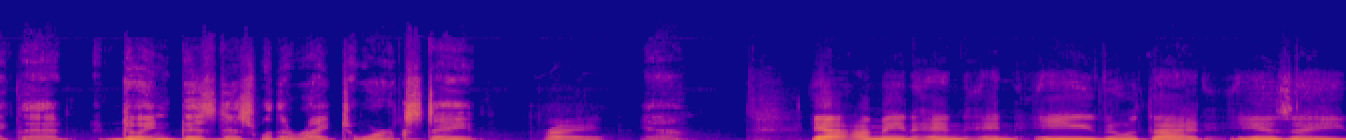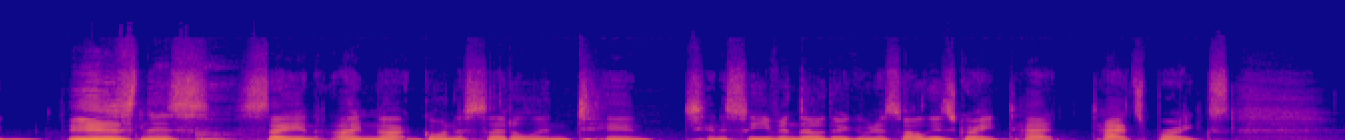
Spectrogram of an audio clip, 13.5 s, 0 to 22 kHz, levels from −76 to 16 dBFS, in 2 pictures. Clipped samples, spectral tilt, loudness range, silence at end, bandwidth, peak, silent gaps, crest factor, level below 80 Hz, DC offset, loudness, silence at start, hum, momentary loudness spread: under 0.1%; -5.5 dB/octave; 5 LU; 0 s; 15.5 kHz; -4 dBFS; none; 18 dB; -46 dBFS; 0.5%; -21 LUFS; 0 s; none; 11 LU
